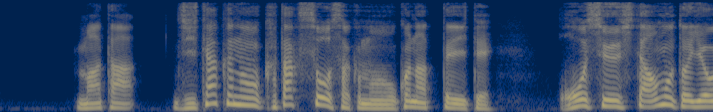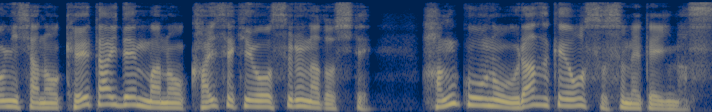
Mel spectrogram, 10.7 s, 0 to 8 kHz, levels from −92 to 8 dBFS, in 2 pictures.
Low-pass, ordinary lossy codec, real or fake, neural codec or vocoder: 7.2 kHz; none; fake; autoencoder, 48 kHz, 32 numbers a frame, DAC-VAE, trained on Japanese speech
